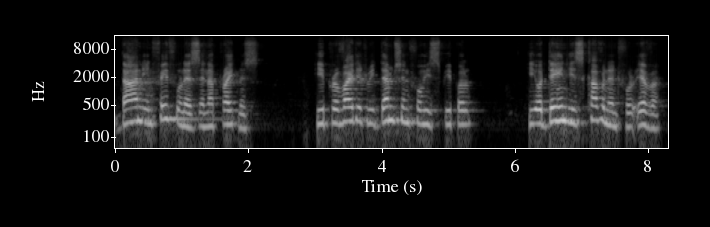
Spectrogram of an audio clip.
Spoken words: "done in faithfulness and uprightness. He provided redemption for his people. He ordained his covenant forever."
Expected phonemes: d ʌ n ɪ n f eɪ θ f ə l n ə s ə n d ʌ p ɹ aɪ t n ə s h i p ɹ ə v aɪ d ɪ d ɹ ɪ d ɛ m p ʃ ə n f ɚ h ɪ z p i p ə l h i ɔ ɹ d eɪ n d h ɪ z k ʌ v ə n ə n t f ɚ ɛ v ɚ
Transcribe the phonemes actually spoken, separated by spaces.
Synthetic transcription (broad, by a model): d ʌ n ɪ n f eɪ θ f ə l n ə s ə n ʌ p ɹ aɪ t n ə s h i p ɹ ə v aɪ d ɪ d ɹ ɪ d ɛ m p ʃ ə n f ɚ h ɪ z p i p ə l h i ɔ d eɪ n d h ɪ z k ʌ v ə n ə n t f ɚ ɛ v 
